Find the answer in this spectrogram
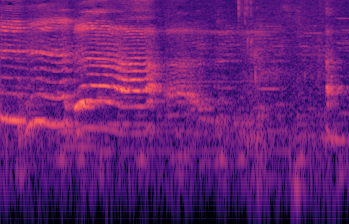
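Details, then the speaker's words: Fussy baby with a cold, irritable: wavering cry rising and falling in pitch, trailing into whimpers; infant crying. "My daughter, she has a cold. And both of them have colds. And you know, when babies have colds, they are irritated."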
